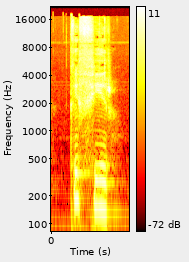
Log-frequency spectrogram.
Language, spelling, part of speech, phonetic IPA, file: Ukrainian, кефір, noun, [keˈfʲir], Uk-кефір.ogg
- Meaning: kefir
